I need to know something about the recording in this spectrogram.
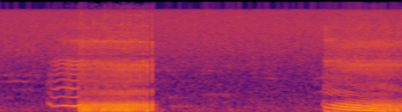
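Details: Cat sleeping and snoring: a brief whistling nasal squeak slides into a loud buzzing rattle, silence, then another harsh low snore starting.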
